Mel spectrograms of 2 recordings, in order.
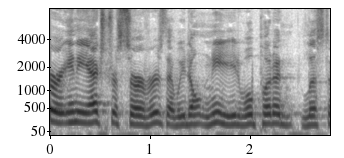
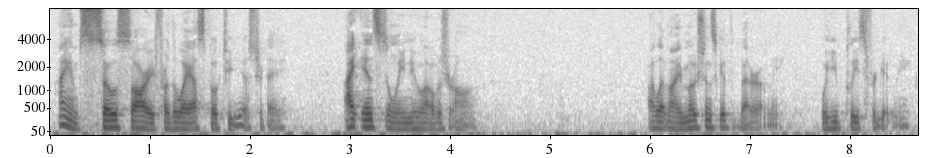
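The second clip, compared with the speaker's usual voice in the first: much softer, low and sincere; soft humble apology; 9 semitones lower, 15 dB quieter than usual. Retold or imitated. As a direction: say sorry quietly, almost under your breath. Sincere apology to the angry server.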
